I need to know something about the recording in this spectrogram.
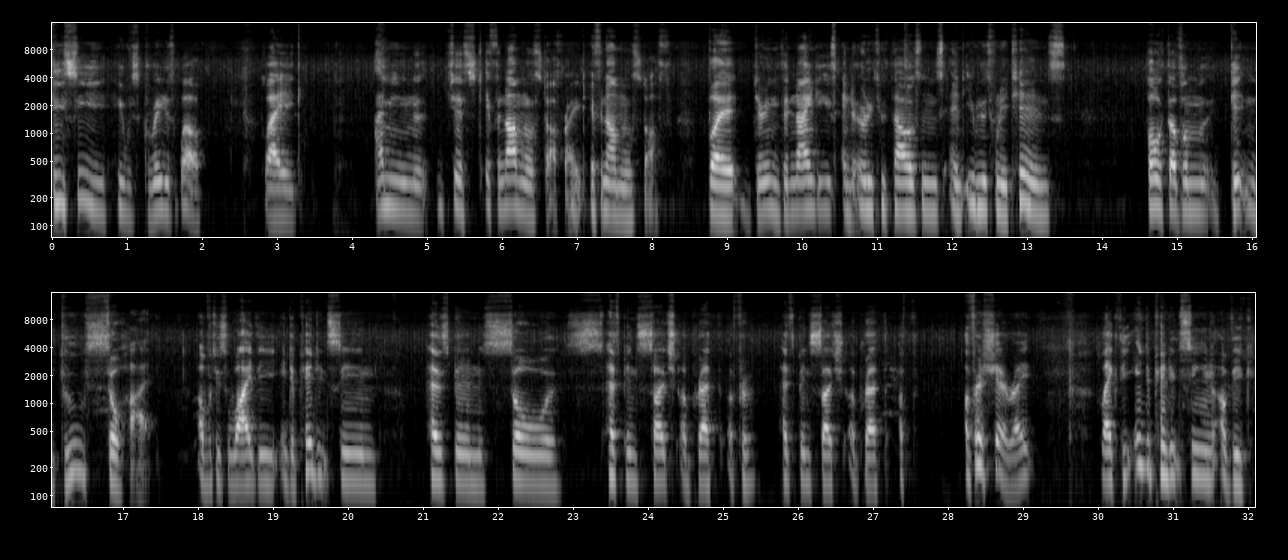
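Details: Male streamer who says he has a speech impediment and compares himself to Porky Pig; stuttering.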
